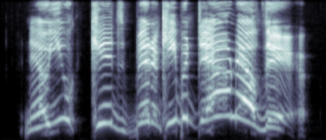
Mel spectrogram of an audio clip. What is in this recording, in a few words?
Curmudgeon yelling for kids to keep it down; Foley Library; People Sounds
